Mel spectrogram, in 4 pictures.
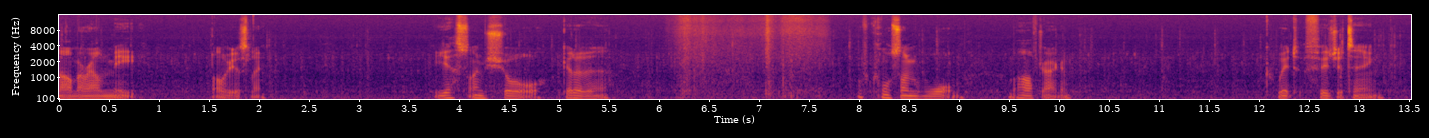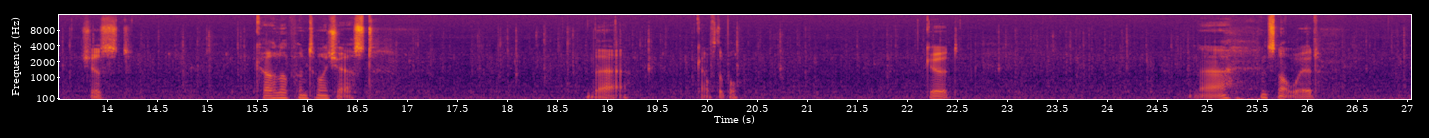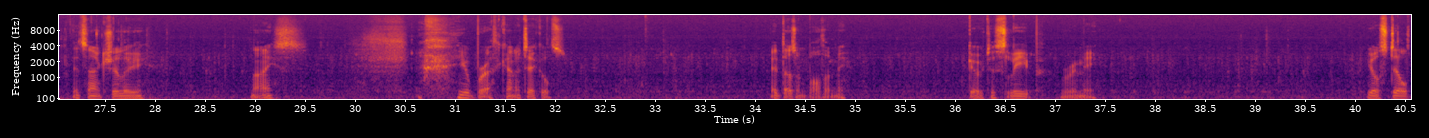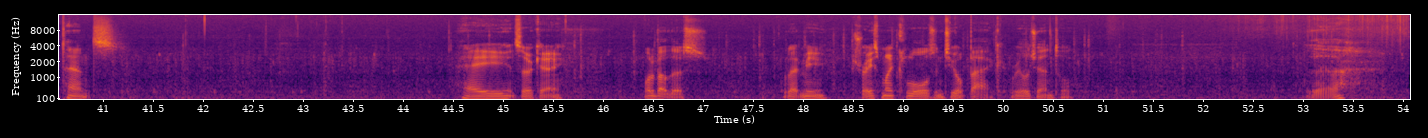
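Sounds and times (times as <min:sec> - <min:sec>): steady rain: 0:00.0 - 0:54.0.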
